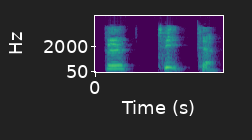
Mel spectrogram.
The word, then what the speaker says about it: petite: it's going to sound petite. Petite. The E is going And to allow the T to be pronounced.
